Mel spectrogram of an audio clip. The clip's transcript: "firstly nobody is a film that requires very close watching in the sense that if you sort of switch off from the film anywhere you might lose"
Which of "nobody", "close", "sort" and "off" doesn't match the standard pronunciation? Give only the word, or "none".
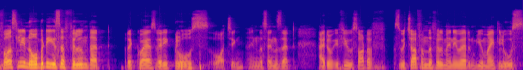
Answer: none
